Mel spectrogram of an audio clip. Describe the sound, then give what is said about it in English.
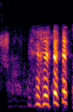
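A dog lets out a quick run of three or four short, yelping barks in rapid succession, moderately quiet, with a faint murmur before them. “Your dog doesn't agree.”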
